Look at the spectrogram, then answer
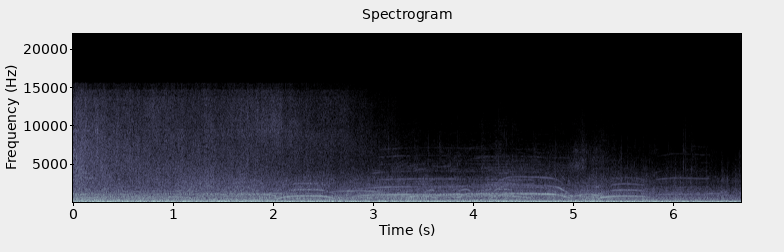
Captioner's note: engines firing; spectators cheering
